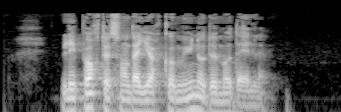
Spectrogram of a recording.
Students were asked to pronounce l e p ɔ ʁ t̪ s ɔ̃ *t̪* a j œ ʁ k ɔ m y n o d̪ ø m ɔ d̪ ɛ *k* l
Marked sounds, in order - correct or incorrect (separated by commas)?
incorrect, incorrect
